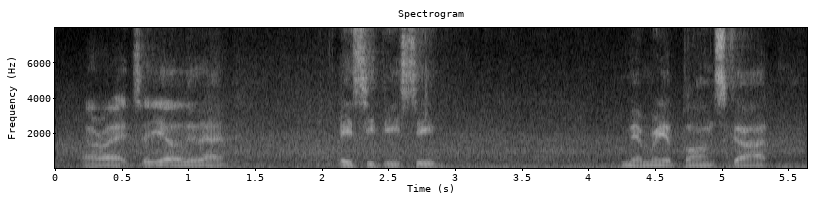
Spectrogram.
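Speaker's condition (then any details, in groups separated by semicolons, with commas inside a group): No condition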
